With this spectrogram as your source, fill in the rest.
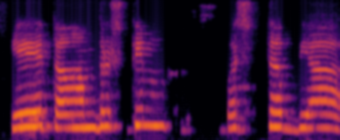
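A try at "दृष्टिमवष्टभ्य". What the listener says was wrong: ವಷ್ಟಭ್ಯ ಅನ್ಬಾರದು ಅವಷ್ಟಭ್ಯ ಬರಬೇಕು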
